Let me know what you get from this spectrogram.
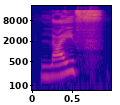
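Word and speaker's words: life: कभी भी कोई वर्ड्स हो जिसमें लास्ट में ई हो, हमेशा ई हमारा लास्ट में साइलेंट रहता है। ठीक है। ई को हम कभी भी नहीं पढ़ते हैं, तो ई को हम कभी भी नहीं पढ़ते हैं। ई हमेशा साइलेंट रहता है, जैसे मैंने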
